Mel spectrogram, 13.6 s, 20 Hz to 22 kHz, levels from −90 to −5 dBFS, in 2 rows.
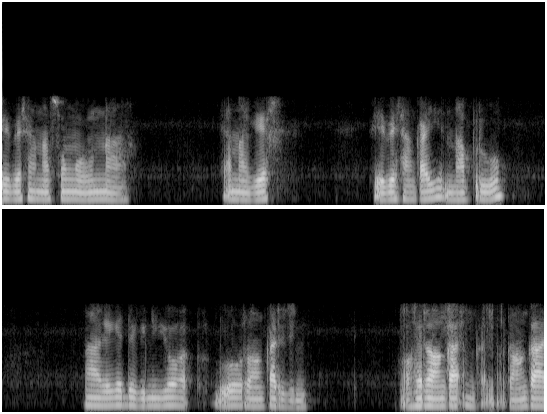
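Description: Throughout, the speech carries G.729 codec damage. Nothing above 4 kHz survives, and the voice sounds rough and synthetic, which fits an 8 kbit/s model-based coder.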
